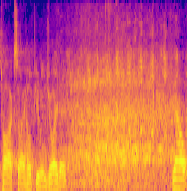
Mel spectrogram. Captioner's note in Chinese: 笑聲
